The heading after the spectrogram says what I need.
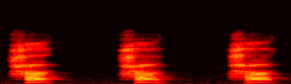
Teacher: ফ্যাসফ্যাসানি গলা চাপা একটা আওয়াজ হবে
